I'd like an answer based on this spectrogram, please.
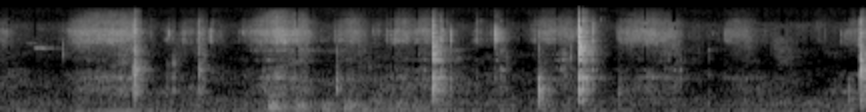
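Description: A hand mixing crumbly roasted mawa with chopped nuts, grated coconut and raisins in a stainless steel bowl: soft rustling and scraping, with several sharp clicks against the steel scattered through.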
